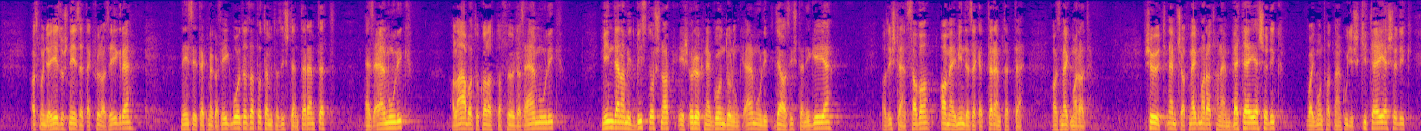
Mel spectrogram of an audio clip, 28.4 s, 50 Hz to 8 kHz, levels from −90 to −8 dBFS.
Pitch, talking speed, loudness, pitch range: 115 Hz, 115 wpm, -18 LUFS, 105-125 Hz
